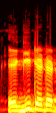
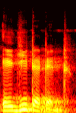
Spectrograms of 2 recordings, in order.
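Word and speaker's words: agitated: এজিটেটেড বানান লক্ষ্য করো, উচ্চারণ লক্ষ্য করো, এগিটেটেড নয়, উচ্চারণ হচ্ছে এজিটেটেড।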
